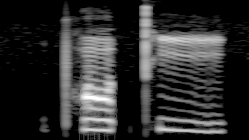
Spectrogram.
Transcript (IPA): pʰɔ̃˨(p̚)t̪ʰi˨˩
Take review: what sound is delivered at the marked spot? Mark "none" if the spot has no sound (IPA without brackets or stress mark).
t̚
